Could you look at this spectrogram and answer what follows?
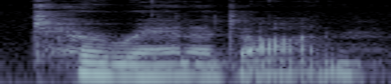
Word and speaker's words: pteranodon: in blocks it says pteranodon the p is silent does the dinosaur stomp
